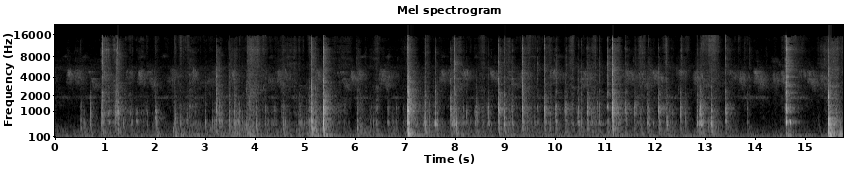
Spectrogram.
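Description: A screwdriver clicks and scrapes against a plastic motor housing.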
